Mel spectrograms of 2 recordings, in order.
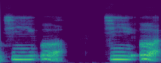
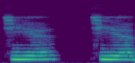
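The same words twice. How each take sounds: First: "ji e" split into "ji" and "e"; two syllables. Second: "jie" glided as one unbroken syllable. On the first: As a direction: give "ji" and "e" a beat each. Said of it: "if there are two syllables". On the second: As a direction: say "jie" in a single level beat. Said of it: "that is one syllable". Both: Shown as a demonstration.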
